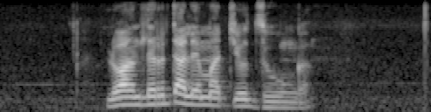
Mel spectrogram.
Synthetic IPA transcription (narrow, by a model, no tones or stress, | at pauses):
lwand͡ɮɛritʼalɛmatʼiod͡zuːŋɡa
